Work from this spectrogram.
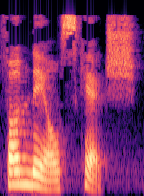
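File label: "thumb-nail sketch", English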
